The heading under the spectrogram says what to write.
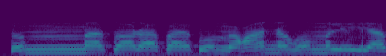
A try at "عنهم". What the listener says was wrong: عنهم قلقل न करें नून में ثم صرفكم عنهم ليبتليكم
